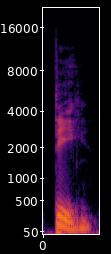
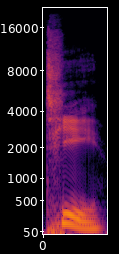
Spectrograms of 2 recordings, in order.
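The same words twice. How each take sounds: First: The T is softer, sounding closer to D. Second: The T is a crisp, English-style T sound. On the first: "in Italian, you go T, and it's more like it's closer to a D" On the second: "In English, we say T"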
